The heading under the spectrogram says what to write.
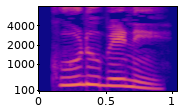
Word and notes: ಕಿಡಿಬೆಣೆ: kiḍibeṇe

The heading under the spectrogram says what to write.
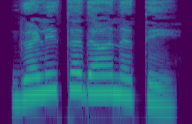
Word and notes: ಗಳಿತದಾನತೆ: Kannada

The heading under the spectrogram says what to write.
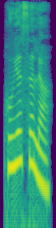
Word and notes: ಹುಯಸಲ: huyasala

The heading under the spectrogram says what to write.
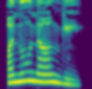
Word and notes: ಆನೆನೂಂಕು: ānenūŋku

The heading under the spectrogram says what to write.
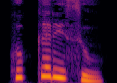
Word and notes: ಗೂಗರಿಸು: gūgarosi

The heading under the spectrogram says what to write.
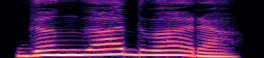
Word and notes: ಗಂಗಾದ್ವಾರ: Gaŋgā dvāra

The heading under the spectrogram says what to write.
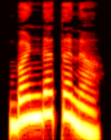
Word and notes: ಬಂಟುತನ: baṇṭutana

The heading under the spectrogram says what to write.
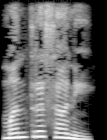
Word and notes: ಮಂತ್ರಸಾನಿ: Kannada

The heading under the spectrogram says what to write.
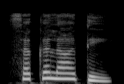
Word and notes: ಸ್ಖಲಿತ: skhalita

